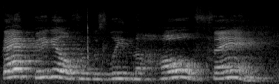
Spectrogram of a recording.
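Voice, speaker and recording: Casting: woman playing a wondering small-town churchgoer, higher voice, theatrical storytelling, very echoey. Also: expressive, moderate pace. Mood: eager, wondering. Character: wide-eyed, churchgoing small-town Southern townsperson. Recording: echoey stage, distant, faint noise.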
